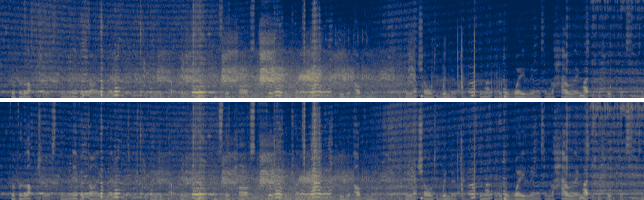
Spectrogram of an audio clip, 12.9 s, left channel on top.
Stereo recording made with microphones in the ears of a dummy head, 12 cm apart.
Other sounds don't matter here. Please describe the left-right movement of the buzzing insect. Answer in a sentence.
You can hear the buzzing insect go from the left side to the right.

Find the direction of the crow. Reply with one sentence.
In this clip you hear the crow on the left.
